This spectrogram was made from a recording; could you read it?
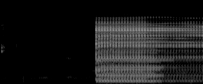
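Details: Two-transistor (BJT) positive-feedback oscillator for a burglar alarm, with a 1 µF capacitor and a speaker in place of the LED. After a second of silence a steady buzzy tone starts, pulsing quickly at a fixed low rate; working as built.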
